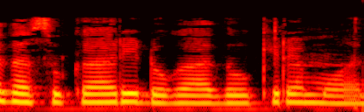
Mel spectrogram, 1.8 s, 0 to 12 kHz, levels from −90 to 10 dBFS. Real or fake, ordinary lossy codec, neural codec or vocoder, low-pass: real; MP3, 32 kbps; none; 7.2 kHz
